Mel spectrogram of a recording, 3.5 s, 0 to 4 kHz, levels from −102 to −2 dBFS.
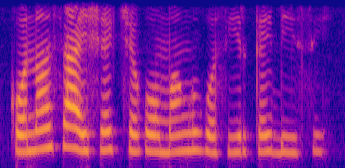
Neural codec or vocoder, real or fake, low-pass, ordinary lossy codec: none; real; 3.6 kHz; Opus, 64 kbps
